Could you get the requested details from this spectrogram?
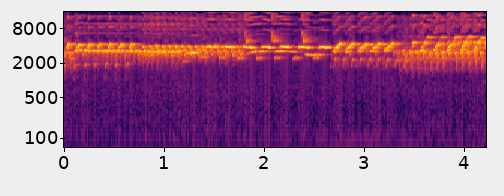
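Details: Timbrado Español canary, a single bird entered in the individual C2 class at a singing competition and exhibition on 26 November 2015. It gives loud, continuous high rolling trills and metallic tours that switch abruptly between phrases, with no other sounds.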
